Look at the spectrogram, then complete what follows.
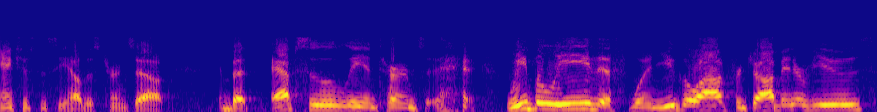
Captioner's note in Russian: смеется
